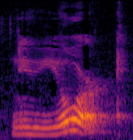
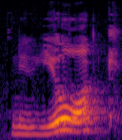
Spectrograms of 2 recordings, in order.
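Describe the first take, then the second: First: The R after the vowel in York is pronounced. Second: The R after the vowel in York is dropped. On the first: It signals a middle-class speaker. "Using it" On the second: It signals a working-class speaker. "not using it"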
